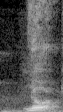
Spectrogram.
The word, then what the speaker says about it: Newark: Newark, if you're from here. That's right. We had another young gentleman talking about the pronunciation of the town that we were from, the brick city.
